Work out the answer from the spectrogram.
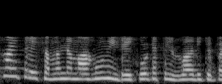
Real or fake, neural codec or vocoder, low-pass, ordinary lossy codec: fake; codec, 44.1 kHz, 2.6 kbps, SNAC; 3.6 kHz; none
